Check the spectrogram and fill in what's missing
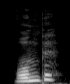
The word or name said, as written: rumpe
